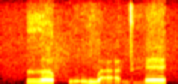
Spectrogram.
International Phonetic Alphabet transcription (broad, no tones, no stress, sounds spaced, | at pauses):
ɣ ɐ f o̰ w a̰ dʱ ɛ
